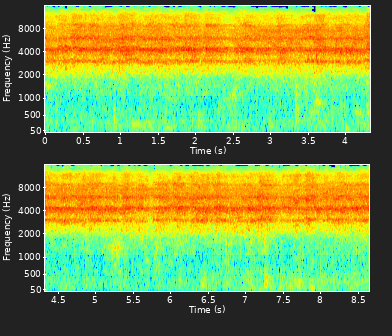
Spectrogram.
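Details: A large flock of cobalt-winged parakeets at a salt lick in Yasuní, Napo, in March makes a steady, high, hissing wall of shrill chatter that runs unbroken throughout, with no other clear sounds.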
